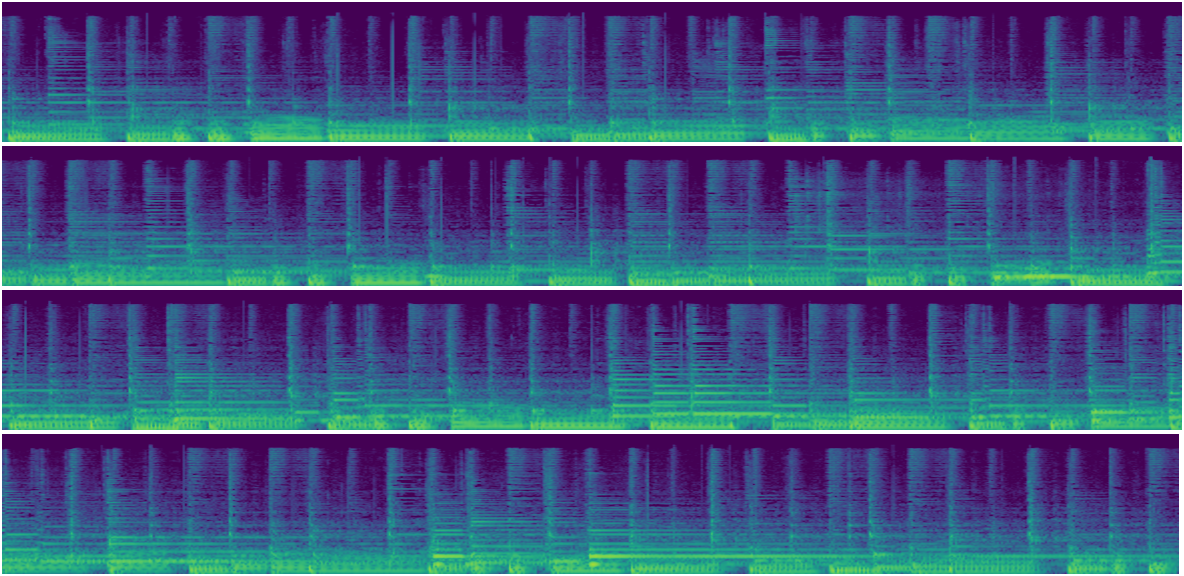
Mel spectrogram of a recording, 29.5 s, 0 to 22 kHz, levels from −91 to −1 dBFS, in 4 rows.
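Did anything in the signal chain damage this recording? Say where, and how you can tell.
Yes. The damage happened at a digital interconnect between devices, where a receiver was running on its own clock rather than locking to the sender's. The result is word clock ticks from 0.22 s to 29.39 s, at roughly seven per second. Each clock slip drops or repeats a single sample, which points to a mismatch of around 150 ppm. On a spectrogram these show as evenly spaced thin vertical broadband lines. On the waveform each one is a short glitch where a few samples are misread.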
